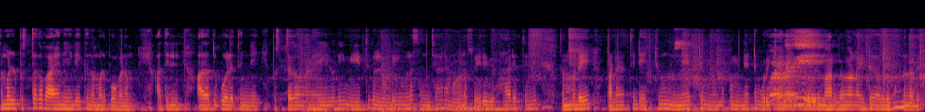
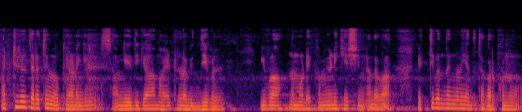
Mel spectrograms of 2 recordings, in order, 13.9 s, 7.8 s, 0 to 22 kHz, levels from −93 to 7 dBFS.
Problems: background sounds at intervals, background conversations at intervals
